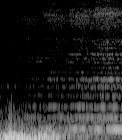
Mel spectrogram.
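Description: A loud, deep heartbeat, heard in the ears, thuds in a couple of heavy low pulses, then gives way to a steady droning hum with faint tonal overtones. No one speaks.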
